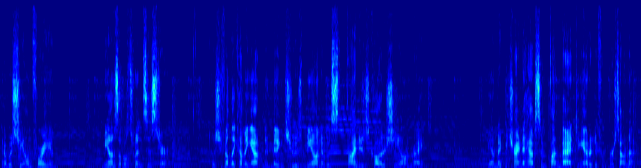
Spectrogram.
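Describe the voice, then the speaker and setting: A man's voice: medium pitch, fast talker, music in the background. A man reading a visual novel aloud as a gameplay host, adding casual, wry asides between the narrated passages. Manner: animated, wry joking asides. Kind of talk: let's play narration with casual commentary.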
